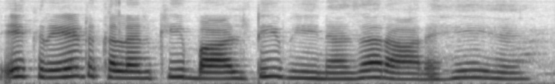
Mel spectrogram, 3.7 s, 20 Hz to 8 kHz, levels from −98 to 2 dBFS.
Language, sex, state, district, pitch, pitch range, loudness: Hindi, female, Jharkhand, Ranchi, 240 Hz, 220-270 Hz, -16 LUFS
